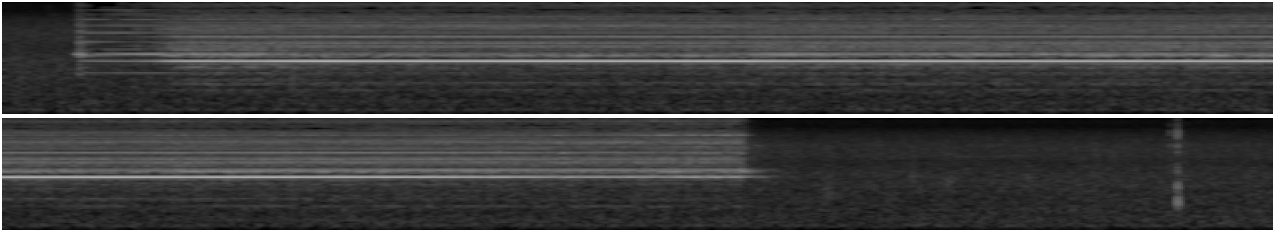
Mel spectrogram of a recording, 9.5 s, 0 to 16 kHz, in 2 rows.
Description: Strange noise coming from the engine compartment, two longer instances of the sound in this video. This was 2 hours after I parked it in the garage.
